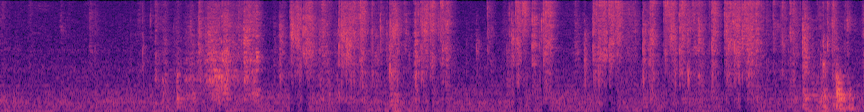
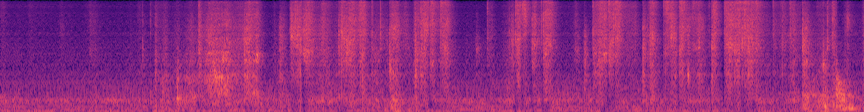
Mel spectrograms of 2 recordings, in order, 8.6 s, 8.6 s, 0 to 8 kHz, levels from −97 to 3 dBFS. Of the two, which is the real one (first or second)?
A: first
